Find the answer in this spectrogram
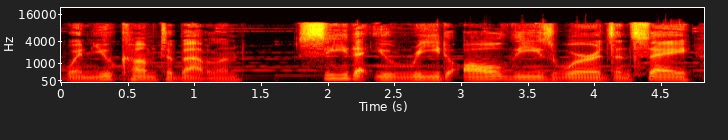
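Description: A man's voice: fairly low pitch, measured pace, faint music behind, close to an everyday voice. A man playing a solemn prophet proclaiming divine wrath in a declamatory, dramatized scripture reading. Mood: grave instruction.

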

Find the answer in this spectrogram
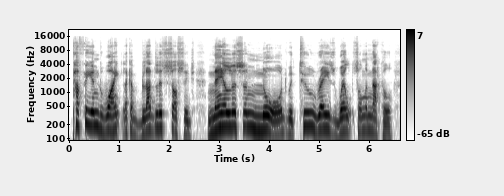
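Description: A man's voice: mid-range voice, a bit bright. A man in his sixties reading a grisly comic children's story theatrically, with emphatic, relishing articulation. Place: small indoor room lined with books and records.

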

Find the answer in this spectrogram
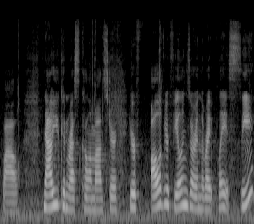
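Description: A woman teacher reading a picture book aloud to young children in an expressive way, often turning to them with asides and questions. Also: mid-range voice. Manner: expressive, slow and deliberate, addressing young children.

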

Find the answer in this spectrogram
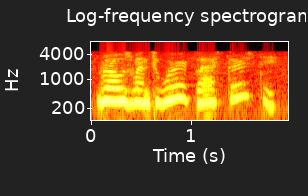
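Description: A woman's voice: sits high, a little slow, gravelly. A woman playing a flippant, guarded young American dancer in a 1950s radio drama, with a breezy, slangy and evasive way of talking. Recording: muffled, faintly noisy vintage radio recording.

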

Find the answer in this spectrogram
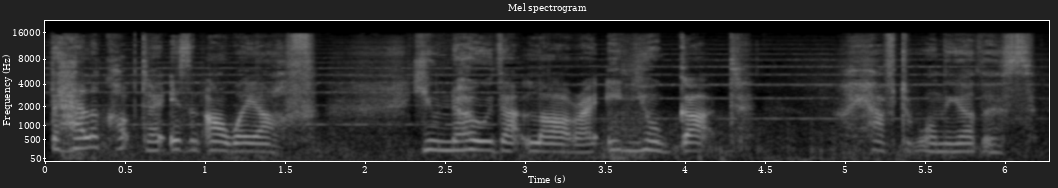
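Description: Actress as young survivor heroine, game journal. Lowish, fry-edged, breathy, intimate and resolute, over prominent music. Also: female voice, fairly even intonation, normal speed, lightly acted. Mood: urgent, disbelieving. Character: shaken but determined young woman adventurer keeping a survival journal. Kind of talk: dramatic journal narration. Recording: music behind the voice.

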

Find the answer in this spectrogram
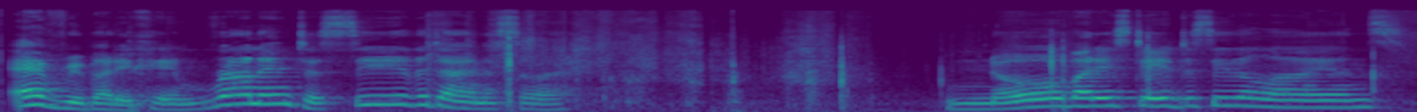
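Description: A middle-aged woman reading a children's picture book aloud with expressive, emphatic delivery at home. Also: on the high side, a little hiss or hum. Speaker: storyteller for children. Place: living room at home.

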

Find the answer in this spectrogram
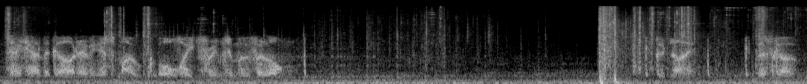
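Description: Man acting a low-voiced British commando leader. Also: level tone, brisk, very noisy, lightly acted. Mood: hushed command. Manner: terse, commanding, controlled. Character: tough, watchful British special forces commander. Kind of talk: tactical game dialogue.

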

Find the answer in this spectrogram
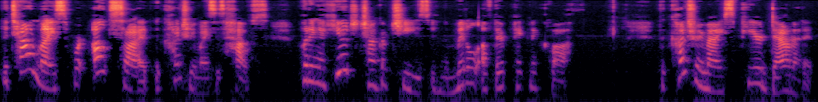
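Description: A woman reading a children's storybook aloud in an expressive, animated and carefully phrased narration. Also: a little high, measured pace, husky, low-quality recording. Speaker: storybook reader.

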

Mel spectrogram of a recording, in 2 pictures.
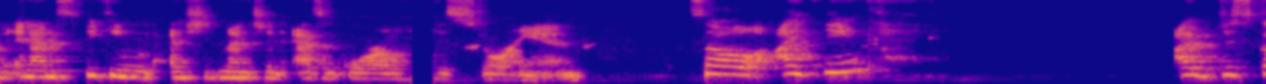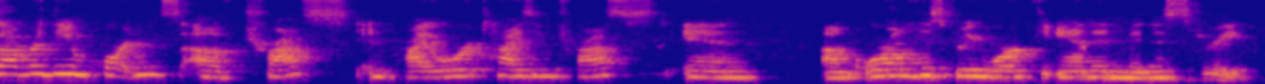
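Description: A woman's voice: fairly high pitch, a bit bright. A woman in her forties, an oral historian speaking on a video call panel, earnest and reflective as she lays out her points one by one. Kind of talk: conference panel remarks. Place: room lined with bookshelves. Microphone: video call webcam. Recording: roomy echo.

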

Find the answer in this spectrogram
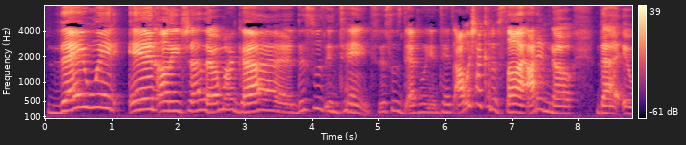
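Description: A young woman hosting a reaction video, hoarse from losing her naturally deep voice, chatting casually and apologetically in a bright indoor room. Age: young adult.

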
